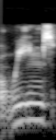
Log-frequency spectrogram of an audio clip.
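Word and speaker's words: Wemyss: dream to drum so weems malts um w-e-m-y-s-s but i believe it's pronounced weems malts uh a small but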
